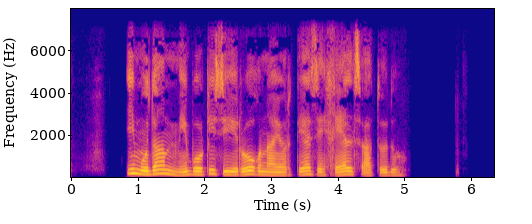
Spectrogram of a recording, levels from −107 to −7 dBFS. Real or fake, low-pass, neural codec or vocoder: real; 7.2 kHz; none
